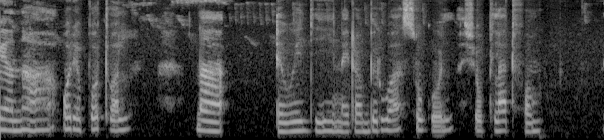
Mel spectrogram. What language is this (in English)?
Masai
